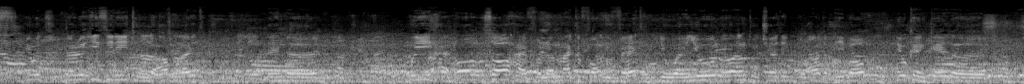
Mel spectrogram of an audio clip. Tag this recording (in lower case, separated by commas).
speech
